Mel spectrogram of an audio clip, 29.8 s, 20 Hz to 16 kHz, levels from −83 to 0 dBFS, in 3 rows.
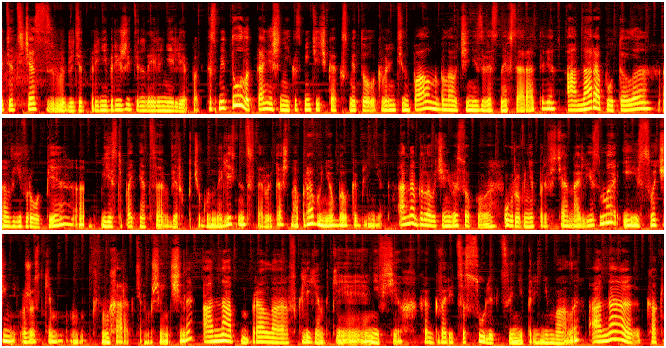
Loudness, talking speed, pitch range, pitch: -18 LUFS, 125 wpm, 145-185 Hz, 160 Hz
